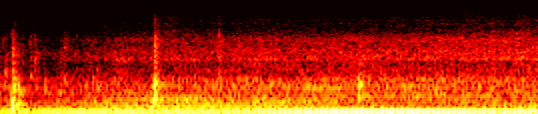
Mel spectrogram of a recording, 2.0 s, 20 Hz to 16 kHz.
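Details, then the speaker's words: Used BMW M5, after a rough-running engine malfunction. Earlier the engine was cycling as a reading dipped below and above one; now it starts fine and settles into a steady, even, healthy idle. "Good news is sounds like it started up just fine."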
